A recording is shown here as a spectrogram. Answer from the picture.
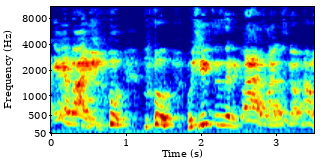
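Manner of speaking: high-pitched, laughing retold question; laughing mock confusion. Student asked about being in the class, laughing confusion. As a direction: act out bafflement through laughter.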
